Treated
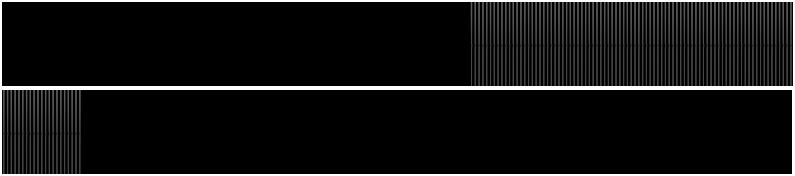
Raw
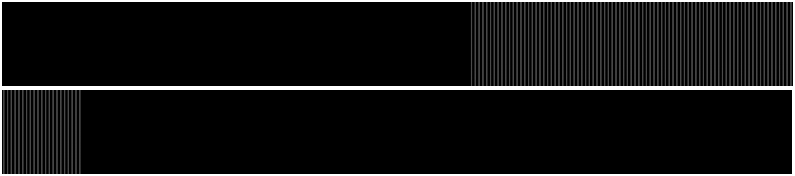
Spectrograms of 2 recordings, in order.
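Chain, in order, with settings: high shelf 5900 Hz +6 dB; notch 2600 Hz, Q 15; in parallel at -7 dB: overloaded stage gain 4 dB; on the sum: gain -3 dB

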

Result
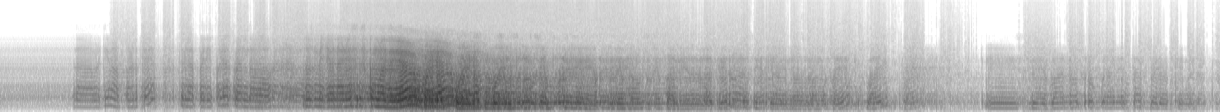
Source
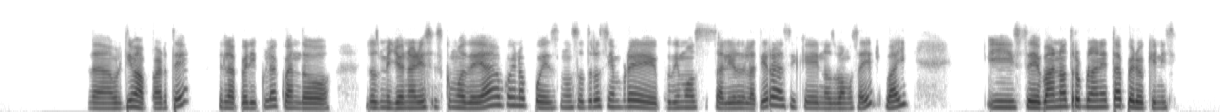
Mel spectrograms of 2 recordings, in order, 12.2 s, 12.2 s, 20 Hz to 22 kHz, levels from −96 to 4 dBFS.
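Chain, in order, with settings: per-bin compression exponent 0.2; Doppler pass-by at 4.18, 60 m/s, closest 16 m; high shelf 2500 Hz -10 dB; pre-echo 33 ms -15 dB; lo-fi delay 0.368 s, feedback 35%, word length 8-bit, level -3.5 dB; gain -1 dB

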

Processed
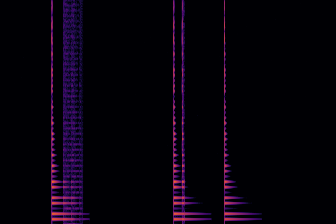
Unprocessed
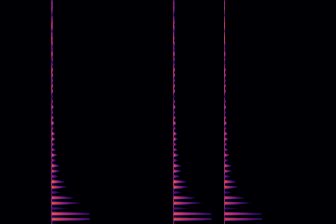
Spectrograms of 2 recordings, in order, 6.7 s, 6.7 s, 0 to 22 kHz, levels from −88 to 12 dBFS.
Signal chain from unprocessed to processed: 1.1–3.69 lo-fi delay 0.164 s, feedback 55%, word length 7-bit, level -5 dB

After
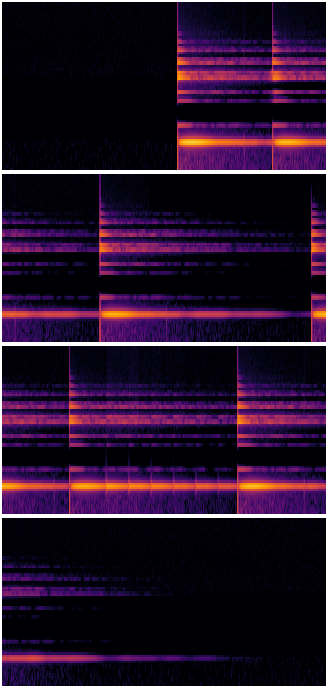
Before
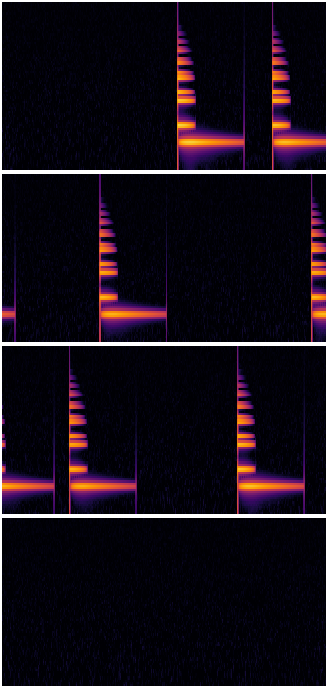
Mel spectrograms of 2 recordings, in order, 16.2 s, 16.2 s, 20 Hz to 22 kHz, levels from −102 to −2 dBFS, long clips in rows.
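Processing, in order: Chebyshev band-stop 630–4300 Hz, order 3; 3.2–3.4 spectral repair 2000–4700 Hz both; 5.89–7.94 LPF 8000 Hz 12 dB/oct; plate-style reverb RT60 4.1 s, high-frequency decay 0.85×, DRR 13 dB; 9.12–9.52 echo throw 0.28 s, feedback 70%, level -1 dB

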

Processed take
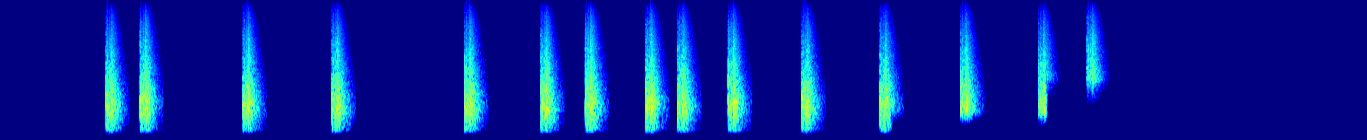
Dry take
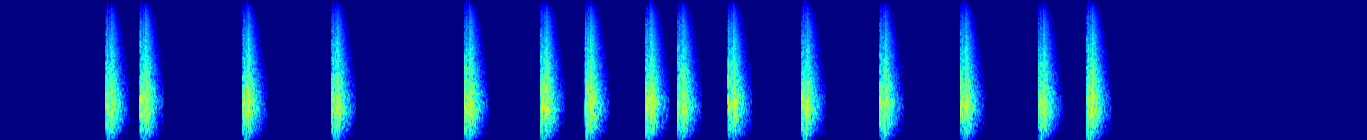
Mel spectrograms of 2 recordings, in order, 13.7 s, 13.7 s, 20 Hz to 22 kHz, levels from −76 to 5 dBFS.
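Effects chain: elliptic high-pass 330 Hz, stop band 60 dB, from 8.9 s 810 Hz, from 10.45 s 2200 Hz

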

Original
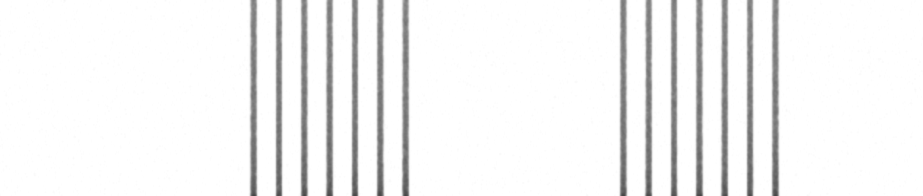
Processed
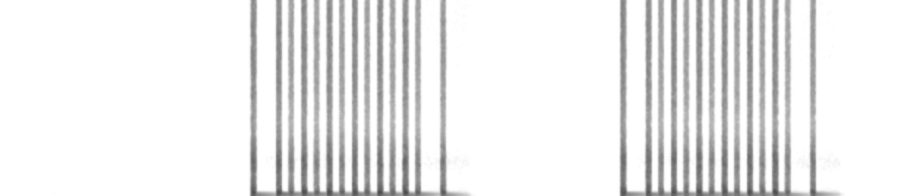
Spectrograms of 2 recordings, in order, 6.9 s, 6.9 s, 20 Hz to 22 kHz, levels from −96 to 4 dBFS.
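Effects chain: bell 64 Hz -14.5 dB 1.4 oct; notches 60/120/180/240/300/360 Hz; echo 0.282 s -10.5 dB; compressor 2.5:1, threshold -30 dBFS, peak gain reduction 7 dB; graphic EQ 125/250/500/2000/4000/8000 Hz -4/-4/+10/-6/+8/-12 dB; gate -56 dBFS, range -9 dB; gain +1 dB

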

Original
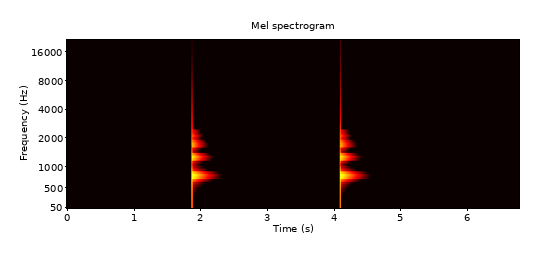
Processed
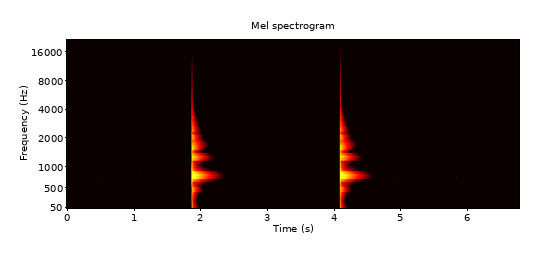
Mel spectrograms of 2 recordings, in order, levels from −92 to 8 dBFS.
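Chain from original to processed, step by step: resonant low shelf 550 Hz -9.5 dB, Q 3; Doppler distortion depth 0.18 ms; gain -1 dB

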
